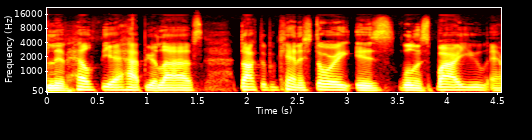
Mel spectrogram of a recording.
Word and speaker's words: Buchanan: So, how do I pronounce it properly? It's Buchanan.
